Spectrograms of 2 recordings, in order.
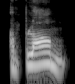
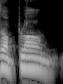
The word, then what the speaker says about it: aplomb: plumb AP l wu m be a plumb aplomb that be silent there we have to pronounce it that me he used that then only we will he will say that's wrong to be pronounced as a blonde see the print and the synonym of that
